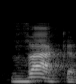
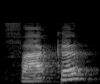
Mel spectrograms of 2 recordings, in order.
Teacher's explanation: Percebam que o V há essa essa vibração das cordas vocais. Então é vozeado e o F não vozeado.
